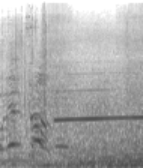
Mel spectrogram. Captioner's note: police sirens wailing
